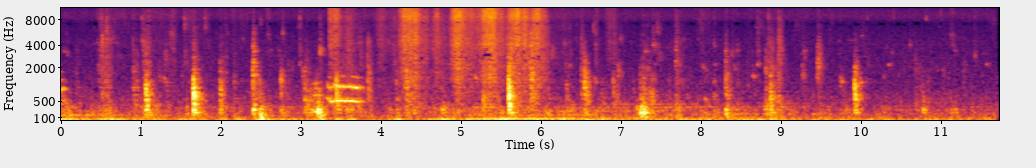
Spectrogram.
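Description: A hen clucks softly and low, close by.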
